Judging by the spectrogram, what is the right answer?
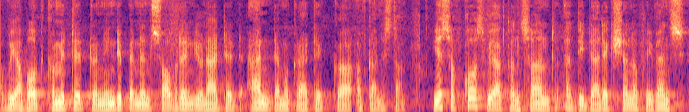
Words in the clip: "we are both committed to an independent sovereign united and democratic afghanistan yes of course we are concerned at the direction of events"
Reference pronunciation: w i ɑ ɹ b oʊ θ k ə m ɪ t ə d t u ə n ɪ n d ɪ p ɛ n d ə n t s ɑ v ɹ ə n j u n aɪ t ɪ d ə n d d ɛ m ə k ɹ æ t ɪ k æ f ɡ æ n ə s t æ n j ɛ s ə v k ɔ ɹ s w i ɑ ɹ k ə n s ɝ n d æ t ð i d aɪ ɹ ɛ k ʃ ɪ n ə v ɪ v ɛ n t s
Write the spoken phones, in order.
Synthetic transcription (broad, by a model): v i ɑ ɹ b oʊ t k ə m ɪ t ə d t u ə n ɪ n d ɪ p ɛ n d ə n t s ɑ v ɹ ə n j u n aɪ t ɪ d ə n d d ɛ m ə k ɹ æ t ɪ k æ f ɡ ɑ n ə s t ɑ n j ɛ s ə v k ɔ ɹ s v i ɑ ɹ k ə n s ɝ n d æ t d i d aɪ ɹ ɛ k ʃ ɪ n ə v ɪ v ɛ n t s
